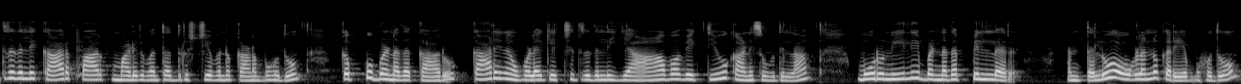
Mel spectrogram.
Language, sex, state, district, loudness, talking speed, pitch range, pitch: Kannada, female, Karnataka, Belgaum, -17 LUFS, 110 wpm, 205-245 Hz, 220 Hz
